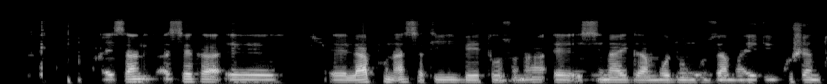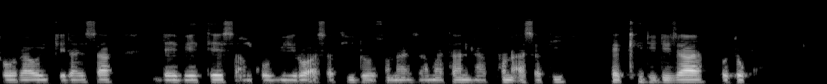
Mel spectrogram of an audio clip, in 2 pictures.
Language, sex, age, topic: Gamo, female, 18-24, government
